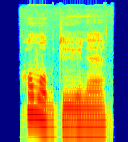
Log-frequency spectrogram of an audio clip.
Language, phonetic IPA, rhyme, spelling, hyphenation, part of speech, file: Hungarian, [ˈhomoɡdyːnɛ], -nɛ, homokdűne, ho‧mok‧dű‧ne, noun, Hu-homokdűne.ogg
- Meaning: sand dune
